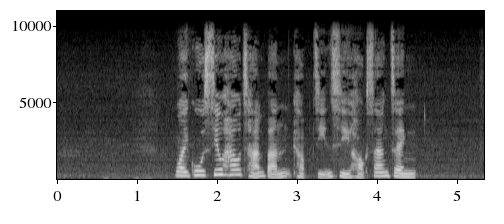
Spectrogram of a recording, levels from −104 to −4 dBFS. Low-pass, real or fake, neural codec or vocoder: 9.9 kHz; real; none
